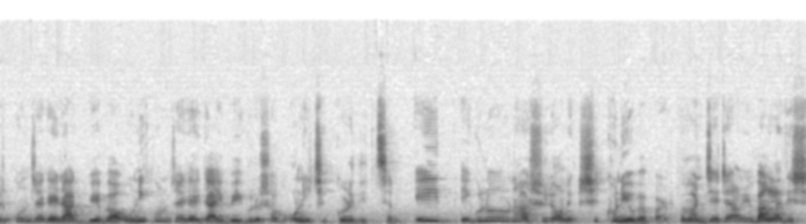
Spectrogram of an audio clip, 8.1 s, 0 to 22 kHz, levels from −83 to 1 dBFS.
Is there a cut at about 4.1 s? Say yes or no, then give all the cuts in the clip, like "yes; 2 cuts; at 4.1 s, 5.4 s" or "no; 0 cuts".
no; 0 cuts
